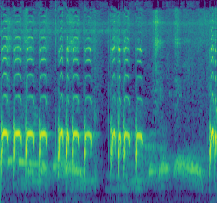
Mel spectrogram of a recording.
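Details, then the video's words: Lively local zebra dove in the morning, giving fast bursts of short, staccato coo notes in groups of four or five, with a brief low purring coo between bursts. "perkutut lokal gacor suara Rame manggung bunyi di pagi hari."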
